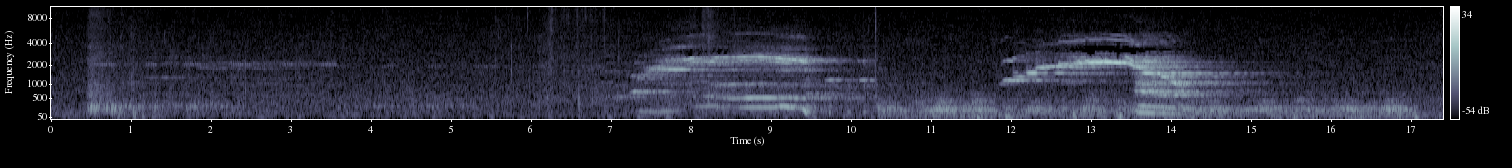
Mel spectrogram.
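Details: Elk bull in the rut calling twice: long, harmonically rich bugles with a high whistled top over lower, rougher tones, each lasting two to three seconds. Quiet outdoor background between calls.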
